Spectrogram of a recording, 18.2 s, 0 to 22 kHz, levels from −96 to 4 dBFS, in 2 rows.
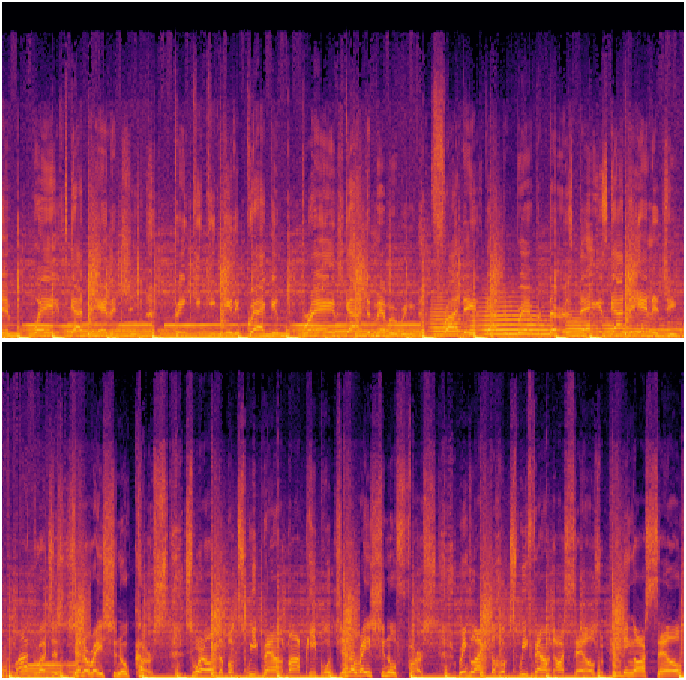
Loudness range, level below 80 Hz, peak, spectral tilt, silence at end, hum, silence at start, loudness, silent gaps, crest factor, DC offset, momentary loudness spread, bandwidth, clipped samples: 1 LU; -12 dBFS; 0 dBFS; -5 dB/octave; 0 s; none; 0 s; -12 LUFS; none; 10 dB; under 0.1%; 4 LU; 15.5 kHz; under 0.1%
